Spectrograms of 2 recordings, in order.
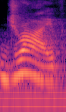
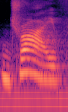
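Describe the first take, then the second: First: The start is quick and sounds like j. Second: The same.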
